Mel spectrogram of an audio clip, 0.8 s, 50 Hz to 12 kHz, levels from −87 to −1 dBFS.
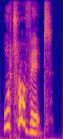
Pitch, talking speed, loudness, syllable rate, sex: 275 Hz, 230 wpm, -17 LUFS, 4.3 syllables/s, female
